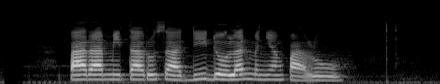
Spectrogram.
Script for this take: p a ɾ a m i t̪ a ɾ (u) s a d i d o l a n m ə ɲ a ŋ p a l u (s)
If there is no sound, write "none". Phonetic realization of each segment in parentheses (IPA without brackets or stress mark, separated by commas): u, none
